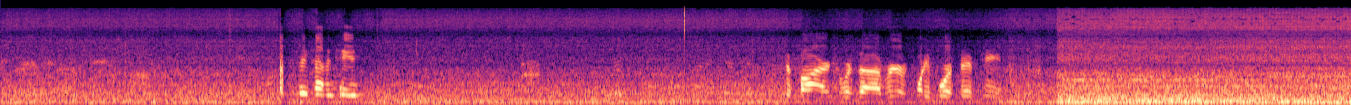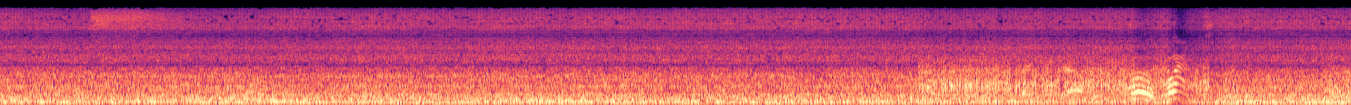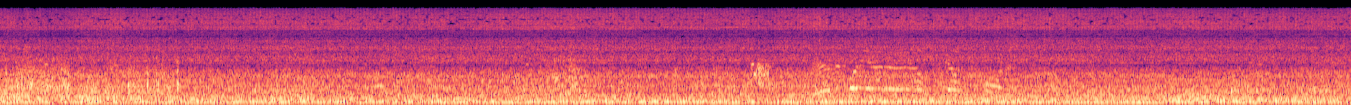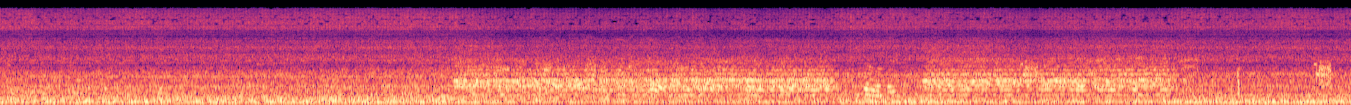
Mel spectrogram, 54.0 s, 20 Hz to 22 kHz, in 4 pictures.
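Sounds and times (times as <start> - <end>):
fire engines droning: 0.0 - 54.0
indistinct voices: 45.0 - 52.6.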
